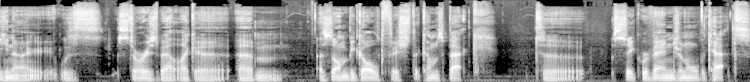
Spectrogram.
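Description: A man with a very deep, low pitch and vocal fry talks fairly slowly in a flat monotone. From London, England. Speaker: musician and music teacher. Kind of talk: casual interview chat.

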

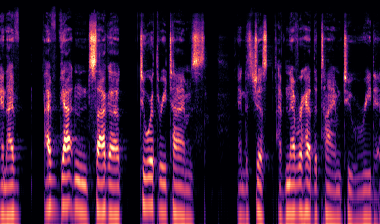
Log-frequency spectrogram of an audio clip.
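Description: A man with an unremarkable speaking voice speaks at a medium pitch and moderate pace with fairly even intonation, in a very clean recording with a silent background. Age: 30s. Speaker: podcast guest, contest winner. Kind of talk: casual chat.

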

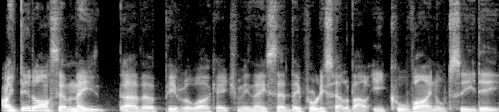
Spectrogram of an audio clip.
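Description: A man's medium-pitched voice with an English accent, very fast with hardly any pauses, with ordinary pitch variation, on a very clean recording with a silent background. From England. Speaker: disc collector, community member. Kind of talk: casual chat.

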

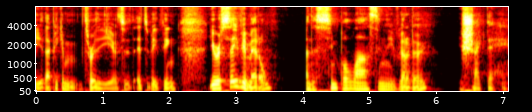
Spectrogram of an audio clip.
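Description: With an Australian accent, a man speaks at a fairly quick pace in a very deep, low pitch with very wide pitch swings. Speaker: former AFL footballer. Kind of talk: casual chat. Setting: studio.

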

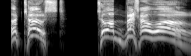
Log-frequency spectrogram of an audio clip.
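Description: This man's voice sits at an extremely high pitch, raised and projected. His pitch varies in an ordinary way. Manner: smug, mocking.

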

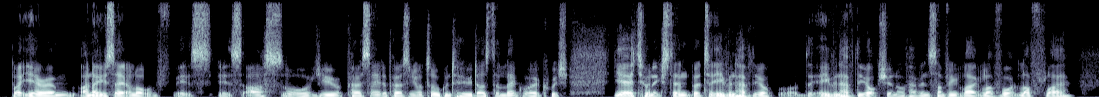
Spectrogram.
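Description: Speaking at a very fast pace, a man uses a fairly low pitch and fairly even intonation. The background is quiet. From London, England. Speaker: guest, former nervous flyer. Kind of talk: casual interview, personal story.

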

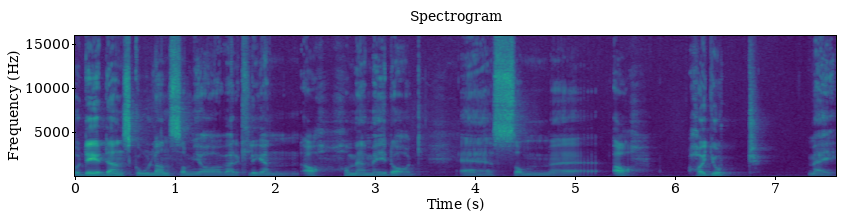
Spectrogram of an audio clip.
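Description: A man with a fairly low pitch speaks with long, frequent pauses, and audible room echo surrounds his voice. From Stockholm suburbs (Tensta). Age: 30s. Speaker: construction coordinator. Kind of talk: casual interview.

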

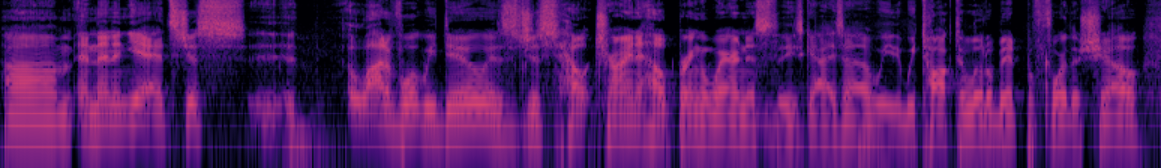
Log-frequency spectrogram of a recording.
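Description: In a normal speaking voice, a man talks at a fairly quick pace and medium pitch with lively intonation and very even loudness, on a very clean recording with a silent background. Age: 30s. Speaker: business founder. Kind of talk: casual chat.

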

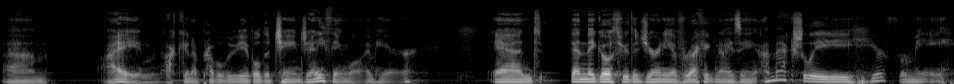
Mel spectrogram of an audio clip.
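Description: A man with a normal speaking voice, fairly low in pitch with ordinary variation, talks at a moderate pace on a very clean recording with a silent background. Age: 30s. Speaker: charity chief executive. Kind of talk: casual chat.

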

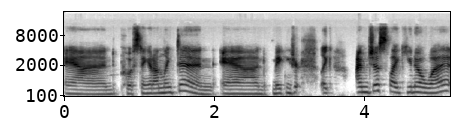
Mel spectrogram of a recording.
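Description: A woman speaks at a fairly slow pace in a bright, sharp tone, on a very clean recording with a silent background. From Japan. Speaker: community manager. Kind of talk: casual interview.

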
